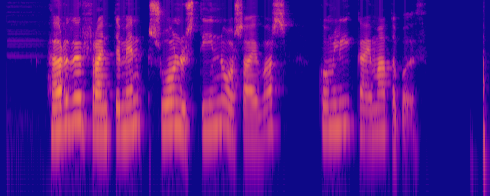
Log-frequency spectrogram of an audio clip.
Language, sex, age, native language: Icelandic, female, 40-49, Icelandic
